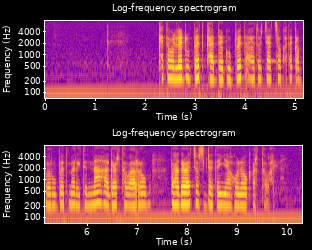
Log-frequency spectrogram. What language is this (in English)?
Amharic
